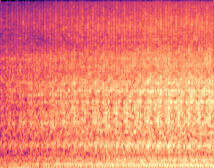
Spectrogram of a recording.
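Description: Jeep engine running steadily as the jeep drives closer, growing slightly louder.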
